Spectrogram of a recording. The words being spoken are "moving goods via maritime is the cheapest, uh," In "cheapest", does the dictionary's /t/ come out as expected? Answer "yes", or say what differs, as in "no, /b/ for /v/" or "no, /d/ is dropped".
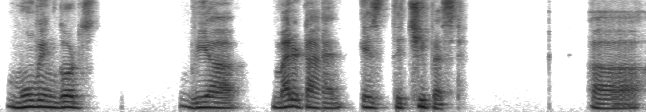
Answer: yes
